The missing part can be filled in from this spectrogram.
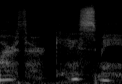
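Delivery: sultry, breathy, voluptuous whisper. Retelling a story scene where she calls to Arthur, voluptuous voice. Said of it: "she speaks in a voluptuous voice".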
